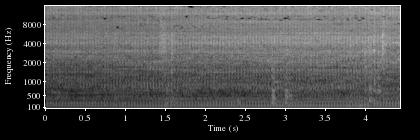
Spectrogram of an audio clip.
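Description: Engine running steadily with a fast, even pulsing beat, growing slightly louder.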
